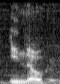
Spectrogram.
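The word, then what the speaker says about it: Yeenoghu: run on spite got it yes i can't pronounce the name of the demon present they come from enogu thank you y-e-e-n-o-g-o-g-h-u i'll put it in uh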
